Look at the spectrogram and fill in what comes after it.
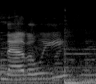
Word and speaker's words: Nataly: Alright, my name's Natalie. N-A-T-A-L-Y, Nava, N-A-V-A.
